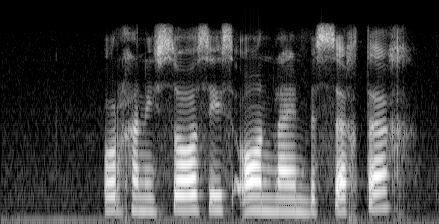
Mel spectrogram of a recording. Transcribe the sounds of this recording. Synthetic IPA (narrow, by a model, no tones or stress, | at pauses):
ʔɔrχɐnisɑːsisɑːnlɛjnbəsəχtəχ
